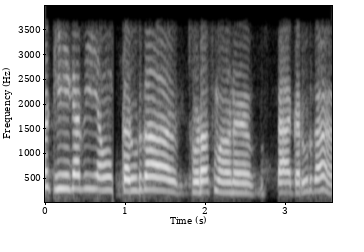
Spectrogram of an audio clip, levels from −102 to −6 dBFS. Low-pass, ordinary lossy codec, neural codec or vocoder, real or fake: 3.6 kHz; none; vocoder, 44.1 kHz, 128 mel bands, Pupu-Vocoder; fake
